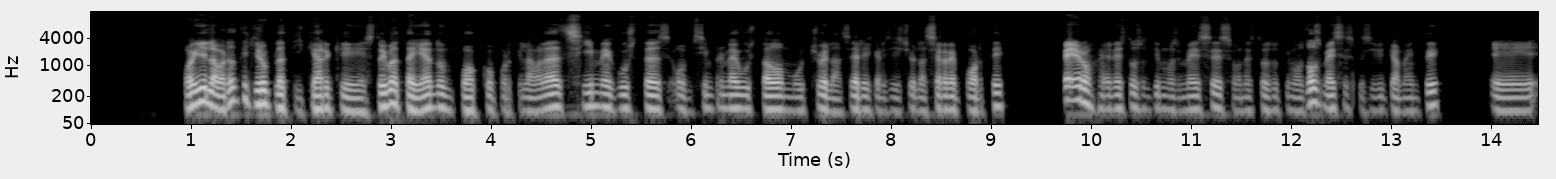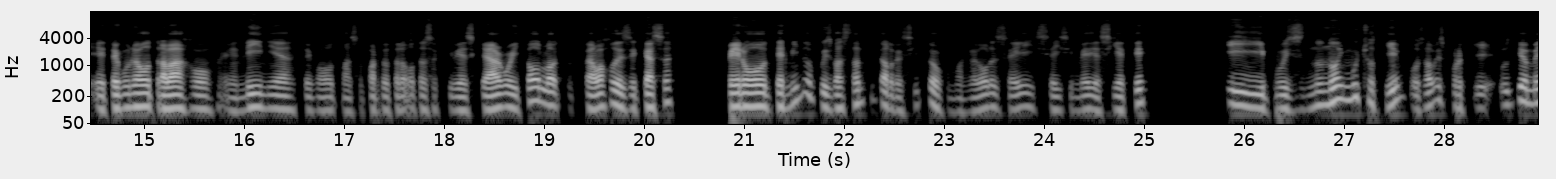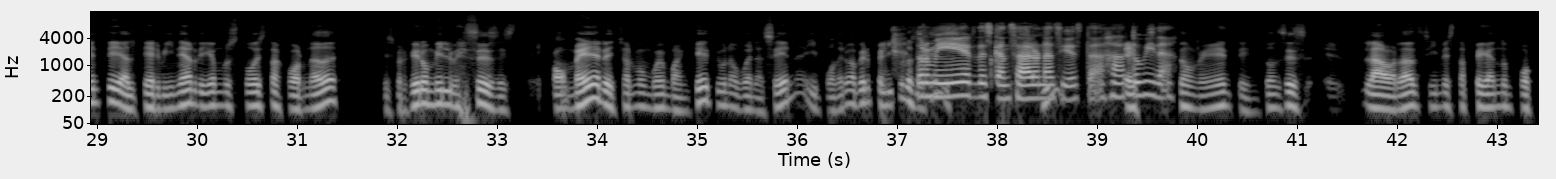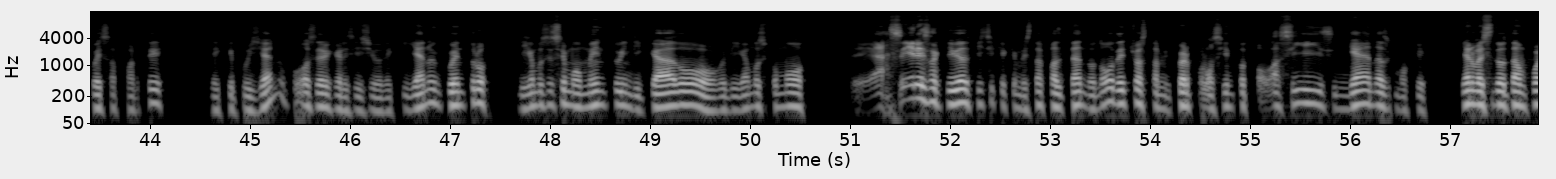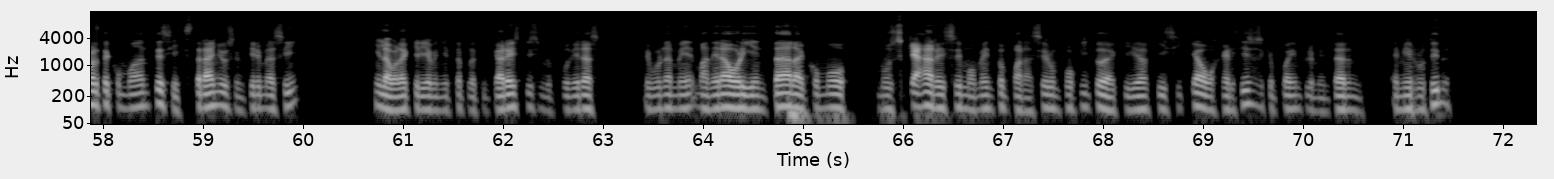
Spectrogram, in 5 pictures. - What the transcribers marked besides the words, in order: stressed: "pero"; laughing while speaking: "veces"; tapping
- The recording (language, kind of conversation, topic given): Spanish, advice, ¿Cómo puedo mantener una rutina de ejercicio regular si tengo una vida ocupada y poco tiempo libre?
